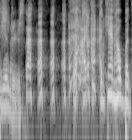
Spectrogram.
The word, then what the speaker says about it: Sanders: And by the way, may I just say here, it's Sanders, not Saunders.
